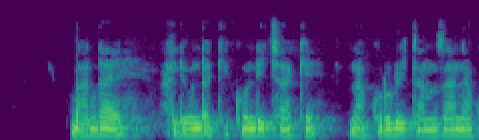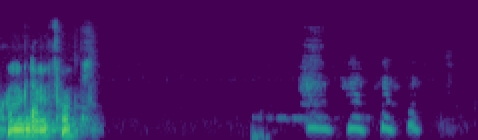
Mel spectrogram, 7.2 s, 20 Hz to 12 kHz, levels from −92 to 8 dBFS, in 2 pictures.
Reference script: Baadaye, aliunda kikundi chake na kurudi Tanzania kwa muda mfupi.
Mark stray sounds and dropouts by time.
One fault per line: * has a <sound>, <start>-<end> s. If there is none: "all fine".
* has a laugh, 5.5-6.8 s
